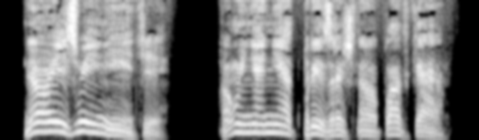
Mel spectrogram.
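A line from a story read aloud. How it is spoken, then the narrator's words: Ghostly grumble. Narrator (Russian): пробурчал призрак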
